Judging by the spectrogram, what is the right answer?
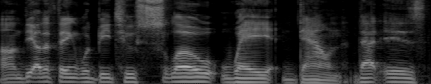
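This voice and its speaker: A man with a fairly low voice coaches listeners through gym work in a relaxed podcast monologue. He talks as if chatting with a friend, doubling up words for emphasis and often pausing to ask "okay?" along the way. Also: clear, resonant tone. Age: adult with young kids. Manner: conversational, repeats words for emphasis, checks in with "okay?". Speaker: podcast host and back-pain fitness coach. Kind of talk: casual instructional podcast monologue.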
